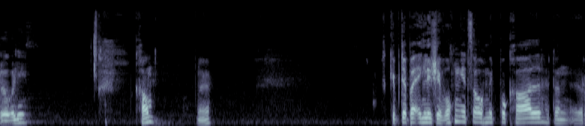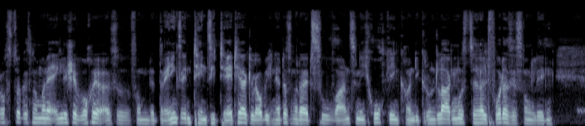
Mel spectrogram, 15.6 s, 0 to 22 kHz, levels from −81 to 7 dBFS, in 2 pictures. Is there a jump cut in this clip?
yes; 1 cut; at 9.6 s

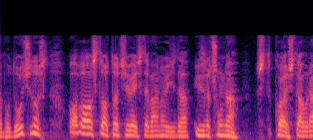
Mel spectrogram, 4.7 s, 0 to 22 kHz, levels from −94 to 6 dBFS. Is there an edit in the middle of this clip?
yes; 1 cut; at 2.9 s

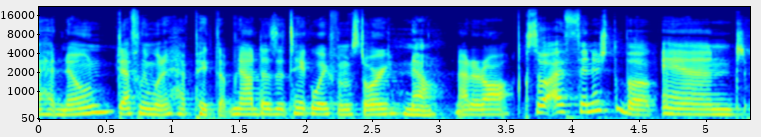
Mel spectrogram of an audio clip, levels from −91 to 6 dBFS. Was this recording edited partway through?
yes; 1 cut; at 3.6 s

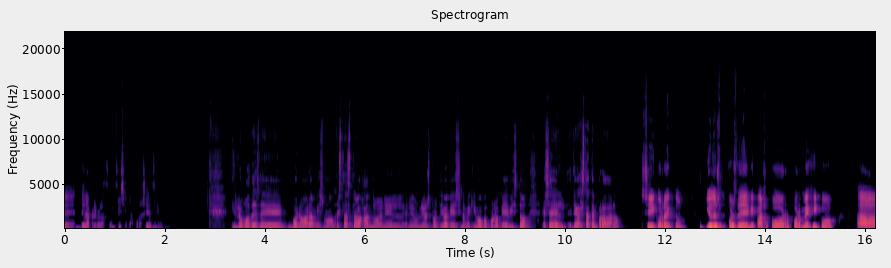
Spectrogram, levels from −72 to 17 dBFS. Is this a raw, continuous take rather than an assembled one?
yes; 0 cuts

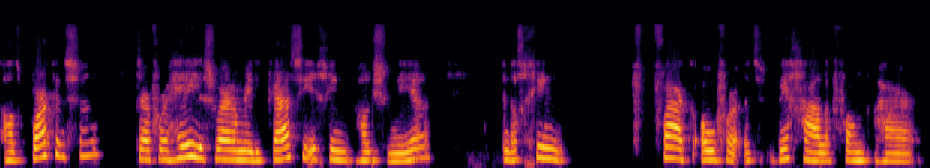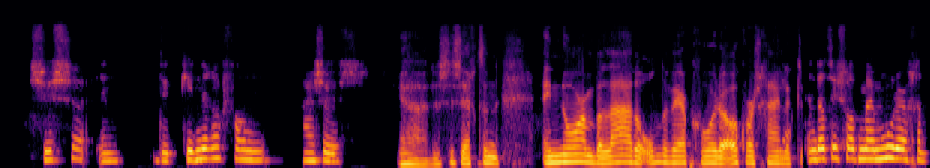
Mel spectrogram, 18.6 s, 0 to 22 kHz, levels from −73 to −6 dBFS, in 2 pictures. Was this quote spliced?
yes; 1 cut; at 17.3 s

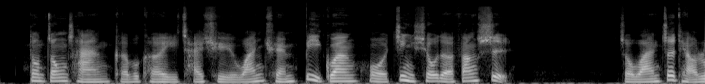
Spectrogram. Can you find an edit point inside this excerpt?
no; 0 cuts

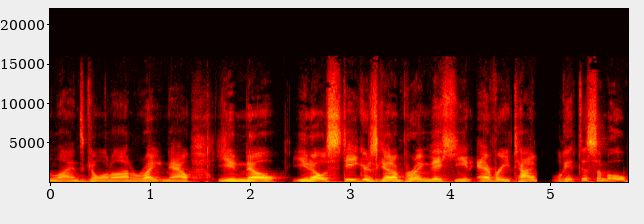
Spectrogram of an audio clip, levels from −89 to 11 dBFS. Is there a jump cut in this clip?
yes; 2 cuts; at 1.6 s, 4.9 s

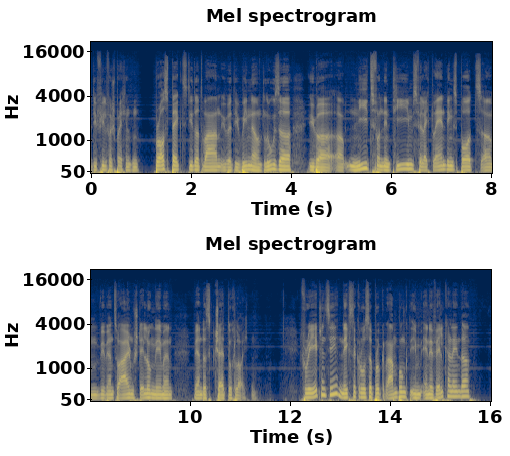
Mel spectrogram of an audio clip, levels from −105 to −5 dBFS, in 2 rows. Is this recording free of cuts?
no; 1 cut; at 5.0 s

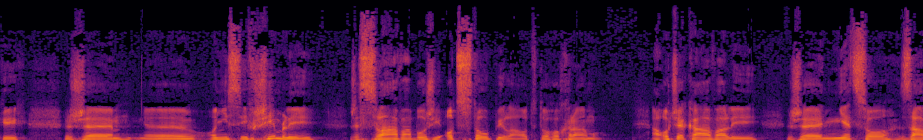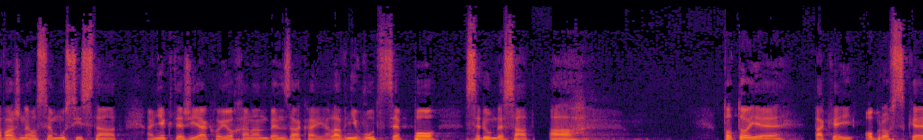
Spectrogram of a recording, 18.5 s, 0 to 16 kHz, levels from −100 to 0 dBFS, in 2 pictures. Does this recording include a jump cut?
yes; 2 cuts; at 14.5 s, 17.2 s

